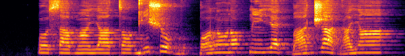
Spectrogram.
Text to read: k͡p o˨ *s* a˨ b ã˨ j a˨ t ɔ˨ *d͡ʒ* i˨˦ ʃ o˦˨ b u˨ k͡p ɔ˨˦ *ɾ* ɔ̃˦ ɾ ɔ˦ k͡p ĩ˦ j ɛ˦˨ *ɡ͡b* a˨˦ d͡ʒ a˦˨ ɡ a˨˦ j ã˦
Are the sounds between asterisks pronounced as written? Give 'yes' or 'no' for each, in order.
yes, no, no, yes

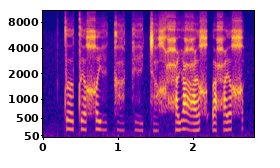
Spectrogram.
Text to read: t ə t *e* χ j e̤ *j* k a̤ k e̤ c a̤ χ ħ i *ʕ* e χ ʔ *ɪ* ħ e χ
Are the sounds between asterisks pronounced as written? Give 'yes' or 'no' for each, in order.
yes, no, yes, no

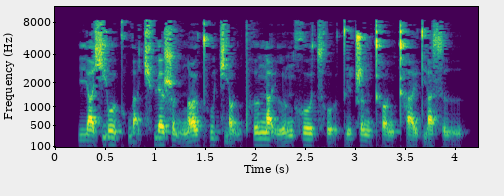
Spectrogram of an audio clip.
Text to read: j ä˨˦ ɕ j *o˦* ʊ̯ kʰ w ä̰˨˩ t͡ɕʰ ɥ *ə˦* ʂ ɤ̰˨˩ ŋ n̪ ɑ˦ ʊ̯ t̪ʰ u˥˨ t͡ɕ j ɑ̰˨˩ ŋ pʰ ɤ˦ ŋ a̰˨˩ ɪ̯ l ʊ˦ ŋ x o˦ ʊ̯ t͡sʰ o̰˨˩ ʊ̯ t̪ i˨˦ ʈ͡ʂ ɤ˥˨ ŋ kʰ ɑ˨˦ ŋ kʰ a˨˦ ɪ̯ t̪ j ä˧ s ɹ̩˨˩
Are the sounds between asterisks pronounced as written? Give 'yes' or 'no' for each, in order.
no, no

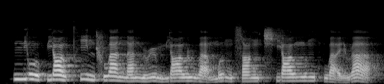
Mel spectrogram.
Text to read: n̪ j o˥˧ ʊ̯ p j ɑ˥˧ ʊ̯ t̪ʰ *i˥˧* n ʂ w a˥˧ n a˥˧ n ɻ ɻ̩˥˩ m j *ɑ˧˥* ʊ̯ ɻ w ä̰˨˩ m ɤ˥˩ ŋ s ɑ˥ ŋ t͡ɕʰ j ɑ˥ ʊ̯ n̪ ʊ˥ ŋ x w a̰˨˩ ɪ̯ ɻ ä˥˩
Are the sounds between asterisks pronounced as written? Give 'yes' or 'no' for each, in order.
yes, no

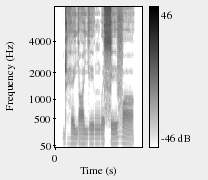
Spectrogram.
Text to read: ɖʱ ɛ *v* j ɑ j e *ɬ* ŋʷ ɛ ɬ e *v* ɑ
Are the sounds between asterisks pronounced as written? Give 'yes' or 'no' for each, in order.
no, no, yes

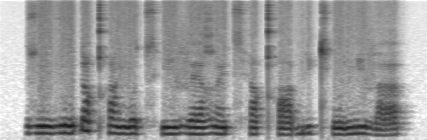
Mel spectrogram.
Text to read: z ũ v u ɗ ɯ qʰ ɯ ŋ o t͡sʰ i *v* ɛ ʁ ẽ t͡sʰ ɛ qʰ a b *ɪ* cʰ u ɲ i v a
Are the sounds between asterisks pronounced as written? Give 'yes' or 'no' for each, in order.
yes, no

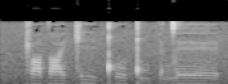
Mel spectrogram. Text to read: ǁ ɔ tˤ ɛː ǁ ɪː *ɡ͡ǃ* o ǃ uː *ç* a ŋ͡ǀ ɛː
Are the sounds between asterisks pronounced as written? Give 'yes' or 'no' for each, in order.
no, yes

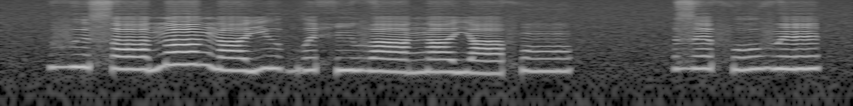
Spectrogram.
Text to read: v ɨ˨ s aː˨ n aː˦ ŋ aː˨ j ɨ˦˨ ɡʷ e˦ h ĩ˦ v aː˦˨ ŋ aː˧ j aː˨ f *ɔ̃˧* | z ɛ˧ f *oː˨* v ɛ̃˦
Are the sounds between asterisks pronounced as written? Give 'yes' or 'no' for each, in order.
no, no

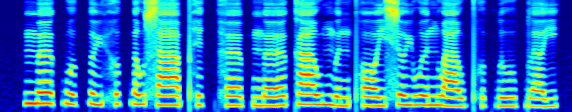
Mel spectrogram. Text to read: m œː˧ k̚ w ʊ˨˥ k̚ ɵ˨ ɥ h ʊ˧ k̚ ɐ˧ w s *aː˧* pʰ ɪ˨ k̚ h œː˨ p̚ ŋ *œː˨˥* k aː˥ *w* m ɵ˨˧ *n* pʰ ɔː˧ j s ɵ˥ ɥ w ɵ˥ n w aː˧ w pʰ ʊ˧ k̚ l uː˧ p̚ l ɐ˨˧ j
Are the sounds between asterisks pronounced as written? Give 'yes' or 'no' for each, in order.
no, yes, yes, yes

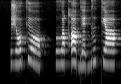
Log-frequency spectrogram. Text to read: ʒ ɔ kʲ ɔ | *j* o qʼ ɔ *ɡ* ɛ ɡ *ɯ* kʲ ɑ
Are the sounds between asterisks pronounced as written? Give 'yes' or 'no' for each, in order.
no, yes, yes

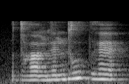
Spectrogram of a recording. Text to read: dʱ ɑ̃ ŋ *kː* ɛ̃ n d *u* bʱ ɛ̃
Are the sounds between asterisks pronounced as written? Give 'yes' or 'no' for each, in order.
no, yes

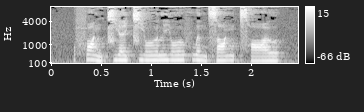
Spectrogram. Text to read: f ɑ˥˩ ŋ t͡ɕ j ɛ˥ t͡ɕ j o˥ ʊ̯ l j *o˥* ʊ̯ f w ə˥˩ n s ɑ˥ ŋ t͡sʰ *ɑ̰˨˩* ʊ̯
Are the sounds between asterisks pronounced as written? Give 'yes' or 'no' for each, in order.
yes, no

